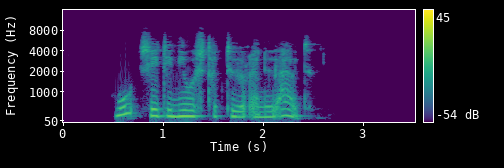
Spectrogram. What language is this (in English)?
Dutch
